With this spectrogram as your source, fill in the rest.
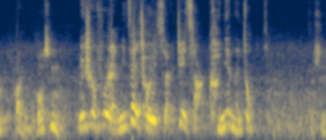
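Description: A young woman answers calmly, close up.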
